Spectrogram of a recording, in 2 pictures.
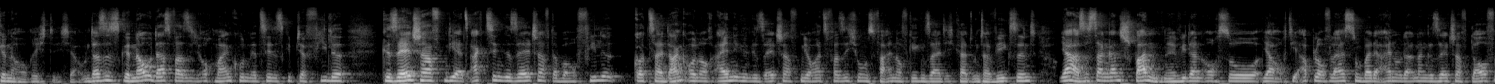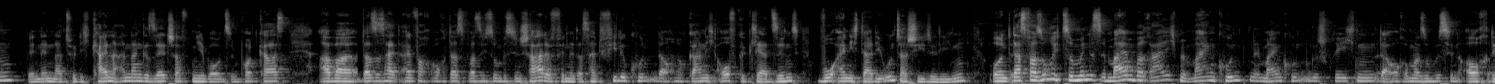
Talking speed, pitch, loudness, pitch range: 250 wpm, 150 Hz, -26 LUFS, 140-165 Hz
